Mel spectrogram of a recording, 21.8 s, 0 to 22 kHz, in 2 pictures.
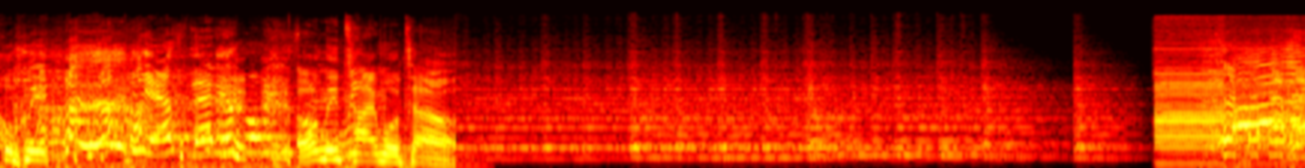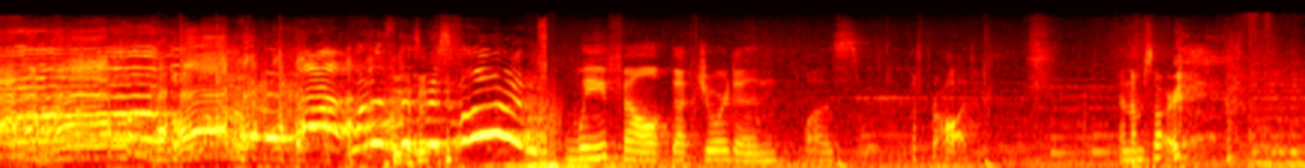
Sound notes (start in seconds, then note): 0.0 laughs; 3.7 intense music; 9.6 buzzer; 21.0 intense music; 21.0 laughs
